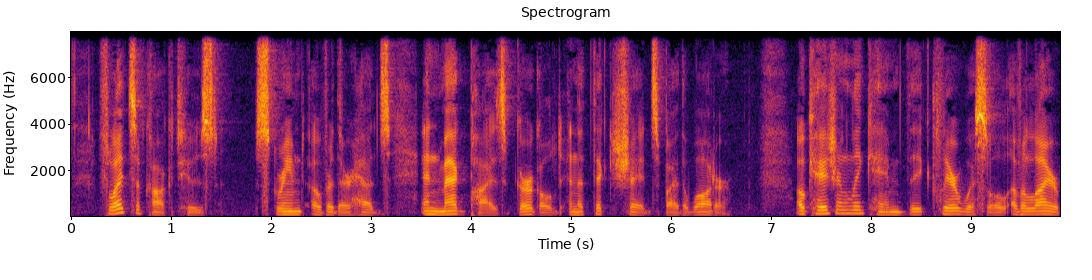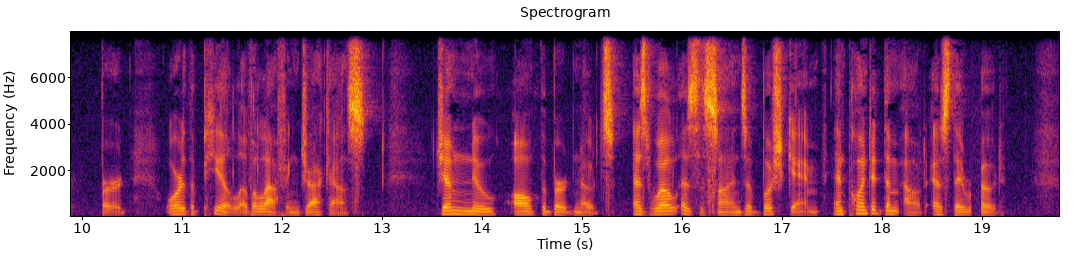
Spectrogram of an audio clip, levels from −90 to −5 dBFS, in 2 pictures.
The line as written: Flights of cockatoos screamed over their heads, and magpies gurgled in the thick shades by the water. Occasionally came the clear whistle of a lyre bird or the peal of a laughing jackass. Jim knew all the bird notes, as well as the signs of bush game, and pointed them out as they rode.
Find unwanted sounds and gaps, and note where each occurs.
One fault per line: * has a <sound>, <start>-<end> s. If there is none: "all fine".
* has a dropout, 18.9-19.0 s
